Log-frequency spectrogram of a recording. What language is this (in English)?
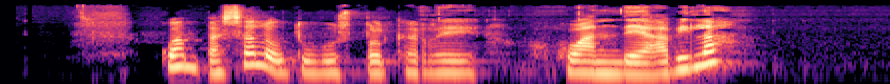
Catalan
